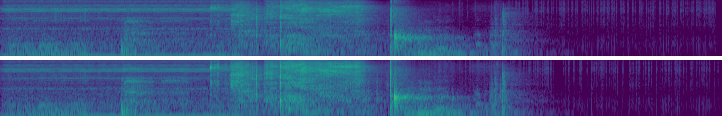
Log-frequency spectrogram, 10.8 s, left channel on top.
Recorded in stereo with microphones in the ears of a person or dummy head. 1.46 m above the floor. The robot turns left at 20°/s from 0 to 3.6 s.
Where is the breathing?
30° right (ahead or behind), 0.8 m; by 2.9 s 50° right (ahead or behind), 0.8 m.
